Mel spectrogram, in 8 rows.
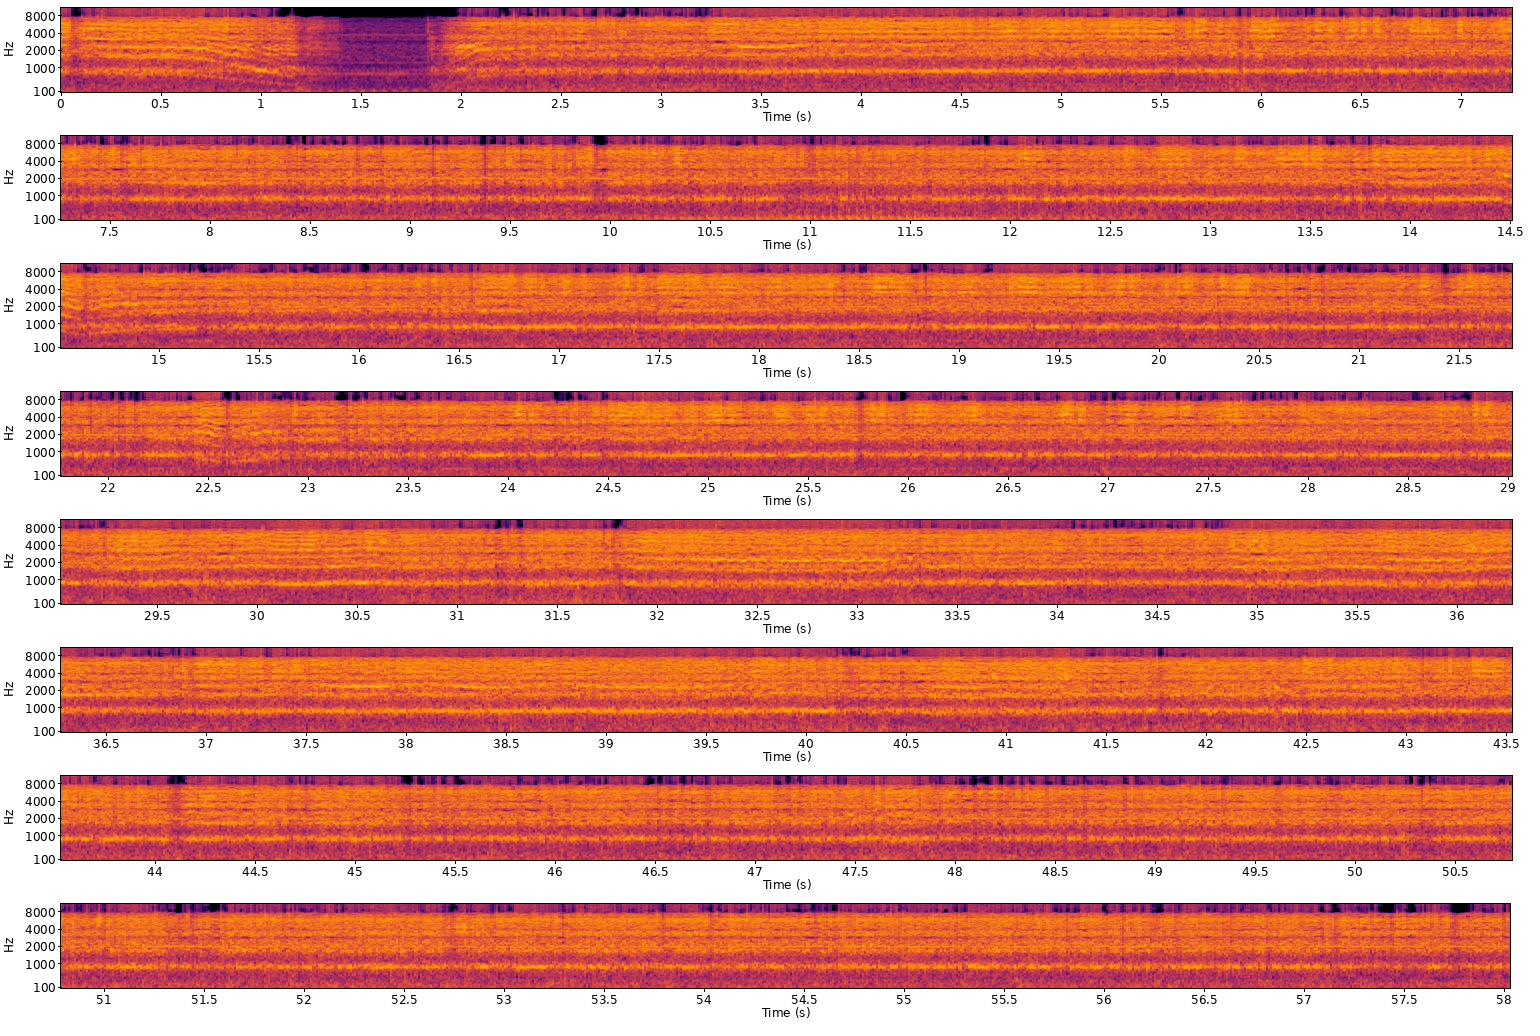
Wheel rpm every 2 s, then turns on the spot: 120, 170, 230, 230, 230, 230, 230, 220, 230, 230, 230, 210, 230, 230, 230, 230, 220, 220, 220, 220, 220, 230, 230, 230, 240, 230, 230, 230, 230.
none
